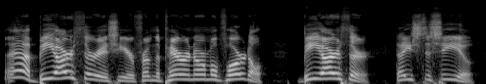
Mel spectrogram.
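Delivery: excited greeting. Real, not acted. Delighted greeting of guest.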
